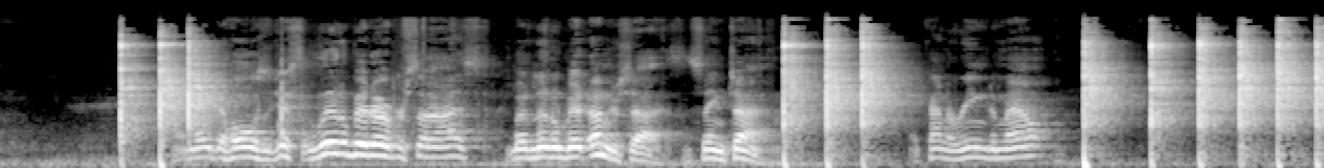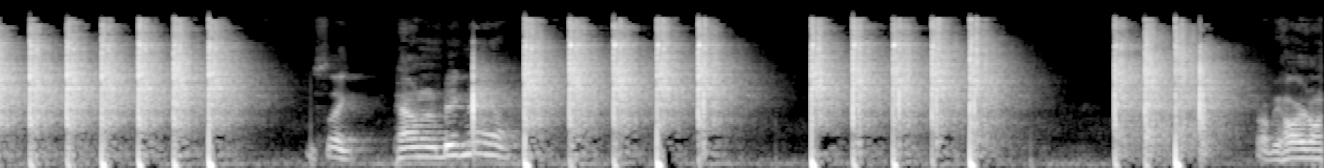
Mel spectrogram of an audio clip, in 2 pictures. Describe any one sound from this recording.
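A hammer strikes a metal peg into wood with sharp ringing blows.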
